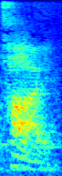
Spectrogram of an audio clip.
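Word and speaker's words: taille: right to impose what's called a tie like the thing you tie around your neck tie that's how you pronounce that word the ti is property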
